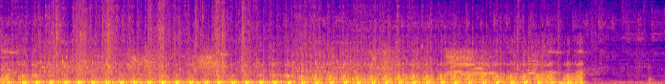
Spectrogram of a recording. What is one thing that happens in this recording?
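A slot machine beeps in a fast, steady electronic rhythm, then stops.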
